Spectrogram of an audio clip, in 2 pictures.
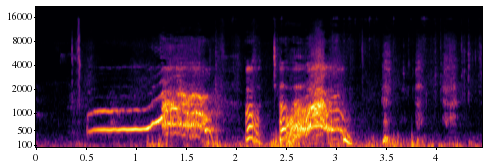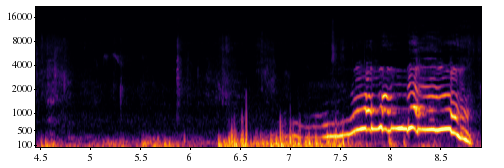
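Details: Agitated Lhasa Apso indoors, hostile toward a black lab sharing the building, giving harsh, rough growl-barks early on, then one long, tense, wavering howl-like cry near the end over steady low room noise.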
